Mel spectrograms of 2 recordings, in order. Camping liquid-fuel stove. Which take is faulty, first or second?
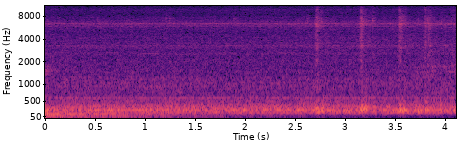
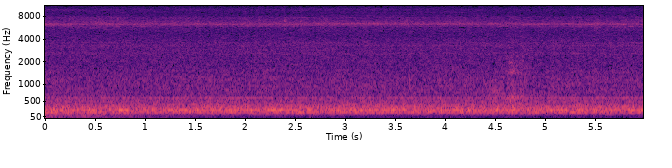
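first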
